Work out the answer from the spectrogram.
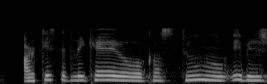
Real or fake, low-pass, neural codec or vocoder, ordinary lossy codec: fake; 5.4 kHz; codec, 16 kHz in and 24 kHz out, 0.4 kbps, LongCat-Audio-Codec, two codebook decoder; Opus, 64 kbps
